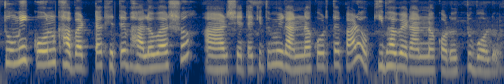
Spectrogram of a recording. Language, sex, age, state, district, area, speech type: Bengali, female, 30-45, West Bengal, Kolkata, urban, spontaneous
